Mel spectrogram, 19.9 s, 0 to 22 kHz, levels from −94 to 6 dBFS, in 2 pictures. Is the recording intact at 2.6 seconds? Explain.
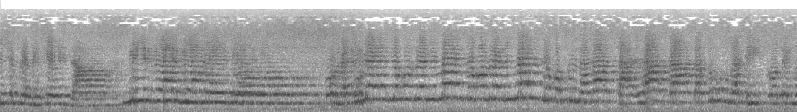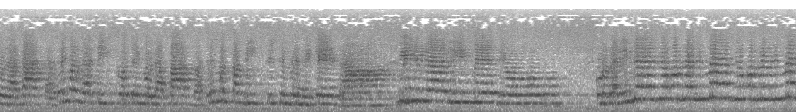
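No, a doubled audio track runs from 2.04 to 4.54 s: a dry copy about 5 dB quieter trails roughly 400 ms behind, likely from a second, slower capture path. Unlike an echo, it has no decay and starts and stops abruptly.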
